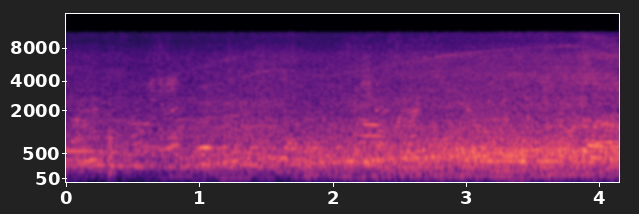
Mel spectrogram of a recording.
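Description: Vaporetto water bus running on the canal, its engine and water wash in a steady noise that grows a little louder in the second half as the boat comes in to a stop.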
